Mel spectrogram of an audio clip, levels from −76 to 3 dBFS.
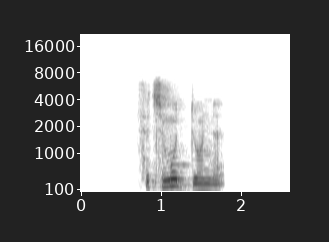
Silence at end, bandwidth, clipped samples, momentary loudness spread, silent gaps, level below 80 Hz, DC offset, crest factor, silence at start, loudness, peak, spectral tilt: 0.85 s; 7.2 kHz; under 0.1%; 15 LU; none; -72 dBFS; under 0.1%; 18 dB; 0.75 s; -28 LUFS; -12 dBFS; -5 dB/octave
